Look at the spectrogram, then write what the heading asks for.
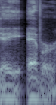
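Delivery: plain reading voice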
